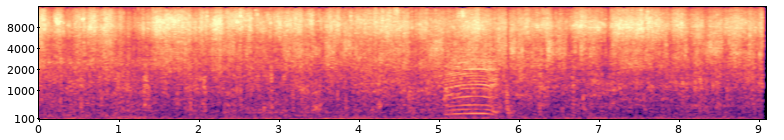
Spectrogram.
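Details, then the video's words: A bull eating elephant grass lets out one short moo of about half a second, a slightly arched tone rich in harmonics, midway through. Steady, loud broadband background noise continues throughout. "SUARA SAPI JANTAN MAKAN RUMPUT GAJAH 30 MENIT | SUARA SAPI MOO"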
